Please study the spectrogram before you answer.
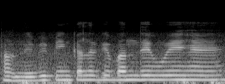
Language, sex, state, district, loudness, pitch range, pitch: Hindi, female, Punjab, Kapurthala, -15 LUFS, 205-215 Hz, 210 Hz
